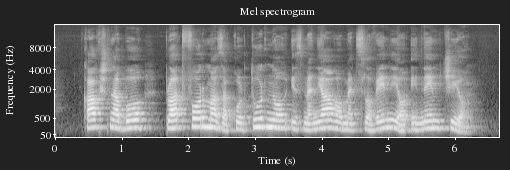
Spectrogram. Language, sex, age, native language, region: Slovenian, female, 50-59, Slovenian, Drava region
